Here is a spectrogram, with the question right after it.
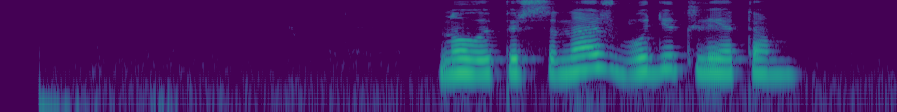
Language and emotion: Russian, neutral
